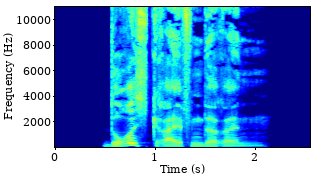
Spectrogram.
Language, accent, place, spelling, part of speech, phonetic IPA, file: German, Germany, Berlin, durchgreifenderen, adjective, [ˈdʊʁçˌɡʁaɪ̯fn̩dəʁən], De-durchgreifenderen.ogg
- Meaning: inflection of durchgreifend: 1. strong genitive masculine/neuter singular comparative degree 2. weak/mixed genitive/dative all-gender singular comparative degree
